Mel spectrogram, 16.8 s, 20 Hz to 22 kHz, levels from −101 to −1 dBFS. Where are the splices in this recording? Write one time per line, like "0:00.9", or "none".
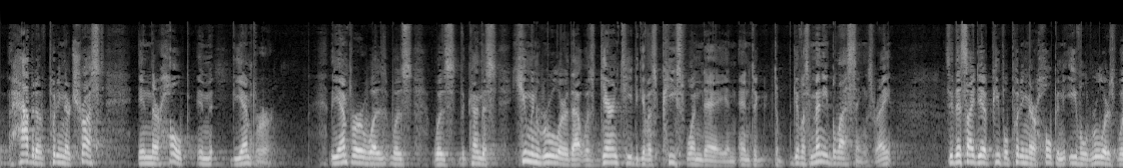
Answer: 0:11.0
0:14.2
